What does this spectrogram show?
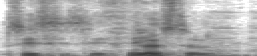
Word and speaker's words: Foessel: ¿Fössel es tu apellido? ¿Lo pronuncié bien? Sí. Fössel. Fössel, sí.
